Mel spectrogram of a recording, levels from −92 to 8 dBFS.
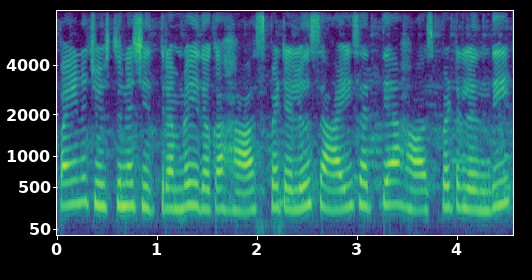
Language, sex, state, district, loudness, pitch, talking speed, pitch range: Telugu, female, Andhra Pradesh, Sri Satya Sai, -14 LUFS, 260 Hz, 130 wpm, 235-280 Hz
